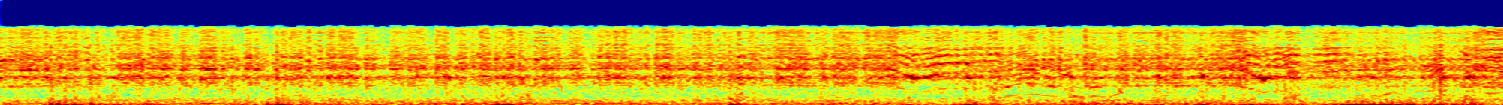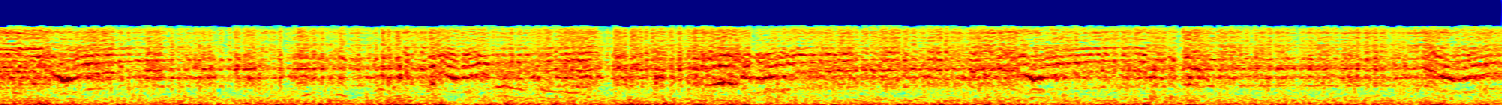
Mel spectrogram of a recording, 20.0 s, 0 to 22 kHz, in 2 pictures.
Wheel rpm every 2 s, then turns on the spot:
190, 200, 190, 190, 180, 170, 180, 180, 190, 180.
none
